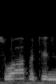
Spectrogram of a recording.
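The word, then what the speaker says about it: Wahpeton: Wapton, North Dakota. Am I saying it right? – Yes, Wapiton, North Dakota.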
